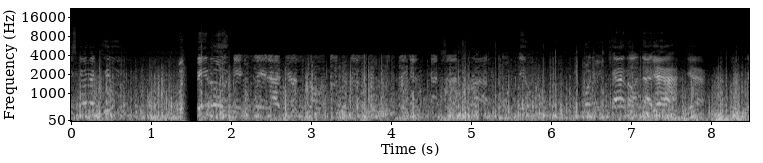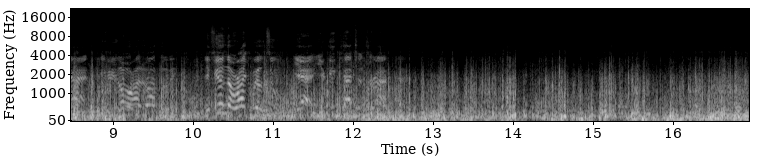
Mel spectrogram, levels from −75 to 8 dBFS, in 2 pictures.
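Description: A call audio freeze at 1.39 to 1.60 s stops the audio's forward motion: the last sound is stretched into a fading buzz for about 190 ms, the final 80 ms of it silent, and then the audio resumes from exactly where it left off, with nothing lost but now running 190 ms later. The likely cause is packets held up in transit, leaving the jitter buffer empty until they arrived. Right after, at 1.76 to 1.80 s, short concealed packet loss leaves a brief smear. About 20 ms of audio never reached the decoder in time, and the receiver patched the gap by extending the preceding sound for 17 ms before blending back into the real signal. A call bitrate drop follows from 1.99 to 7.67 s. The bandwidth estimate collapsed and the encoder fell from 128 kbps to 8 kbps, sitting at the lowest rate for 2.6 s. At that rate the coder quantises coarsely and narrows the band from 20 kHz to 4 kHz, so the sound turns muffled and rough, losing its top end until the rate recovers. 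Three jitter buffer speed-ups then speed the audio up at unchanged pitch. From 7.67 to 8.01 s it plays at 110% speed, trimming around 40 ms. From 8.85 to 11.73 s it runs at 103%, trimming about a tenth of a second. From 12.76 to 14.19 s it again runs at 103%, trimming around 50 ms. Each time, the buffer had built up more audio than it targets, as happens when delayed packets arrive together. The receiver worked the delay back down by cutting out short pitch-period-sized pieces many times in a row, which shortens the timing while leaving the pitch where it was.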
